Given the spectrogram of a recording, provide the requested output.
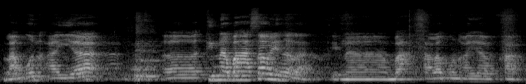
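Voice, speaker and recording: A man with a West Javanese accent hosts a casual group chat, explaining by example in a fairly high, jovial voice. He sounds distant from the mic, in an echoey space with loud noise behind him. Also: lively intonation, unhurried. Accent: Sundanese-speaking West Java.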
